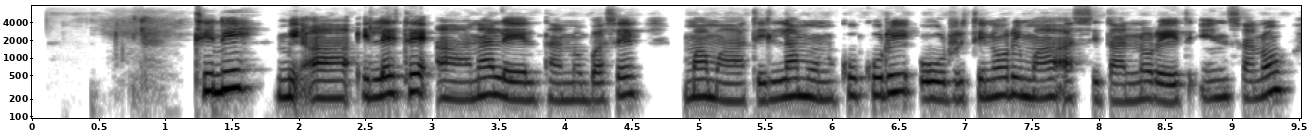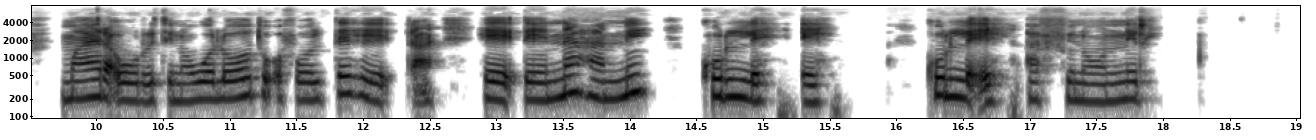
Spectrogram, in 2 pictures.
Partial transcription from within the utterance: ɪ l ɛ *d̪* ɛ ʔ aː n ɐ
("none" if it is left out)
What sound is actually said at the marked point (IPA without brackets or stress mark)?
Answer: t̪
